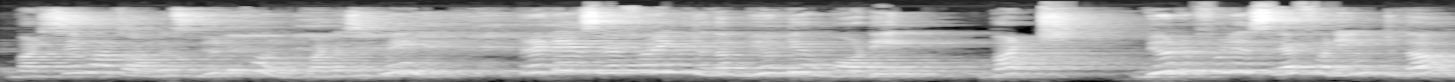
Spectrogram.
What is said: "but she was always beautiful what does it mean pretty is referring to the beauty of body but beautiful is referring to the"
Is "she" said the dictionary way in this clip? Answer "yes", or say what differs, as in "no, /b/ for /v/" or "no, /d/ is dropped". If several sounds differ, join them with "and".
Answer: no, /s/ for /ʃ/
